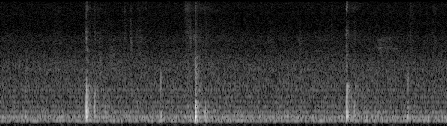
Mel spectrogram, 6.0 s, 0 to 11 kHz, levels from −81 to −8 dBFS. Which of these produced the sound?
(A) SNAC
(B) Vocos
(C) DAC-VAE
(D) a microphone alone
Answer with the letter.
D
